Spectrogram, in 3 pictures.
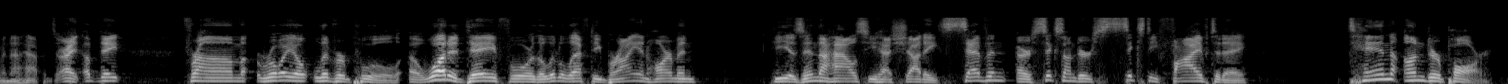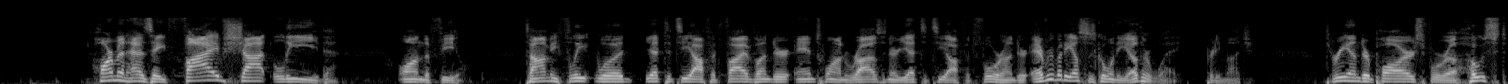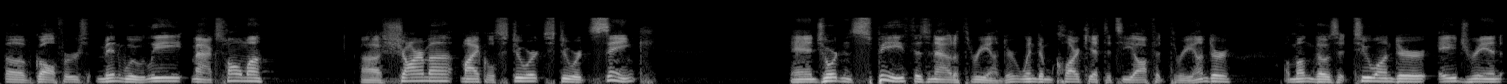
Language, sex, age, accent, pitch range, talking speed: English, male, 40-59, American, 105-145 Hz, 150 wpm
